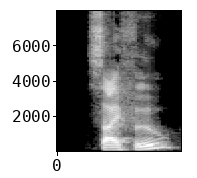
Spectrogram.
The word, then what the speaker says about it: Sifu: S-I-F-U. Sifu? – Sifu.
